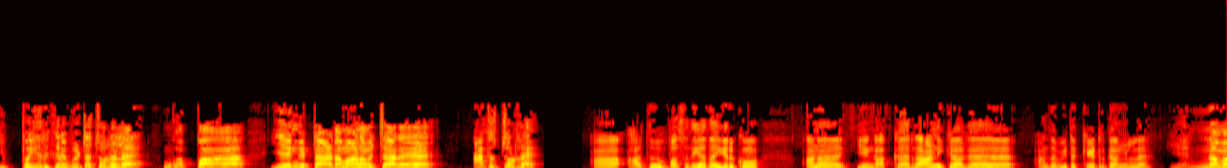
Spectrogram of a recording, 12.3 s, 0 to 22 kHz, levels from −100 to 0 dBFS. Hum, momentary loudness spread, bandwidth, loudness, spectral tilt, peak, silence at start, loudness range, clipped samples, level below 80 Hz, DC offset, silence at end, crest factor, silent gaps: none; 14 LU; 8.4 kHz; -31 LUFS; -4 dB/octave; -12 dBFS; 0 s; 5 LU; under 0.1%; -72 dBFS; under 0.1%; 0 s; 20 dB; 5.44-5.83 s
